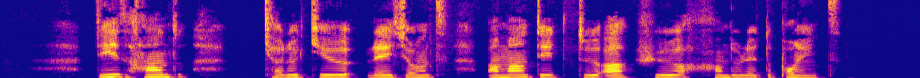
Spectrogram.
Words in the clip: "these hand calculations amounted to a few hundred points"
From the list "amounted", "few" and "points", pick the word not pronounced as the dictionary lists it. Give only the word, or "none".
points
